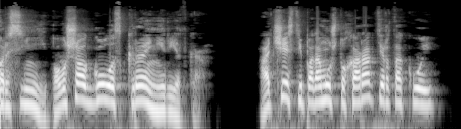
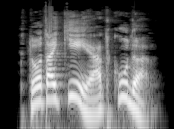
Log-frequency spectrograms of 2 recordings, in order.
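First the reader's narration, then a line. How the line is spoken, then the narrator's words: Straining shout, abruptly quieting. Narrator (Russian): продолжал надрываться Гуга, но внезапно осекся, резко сбавив тон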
